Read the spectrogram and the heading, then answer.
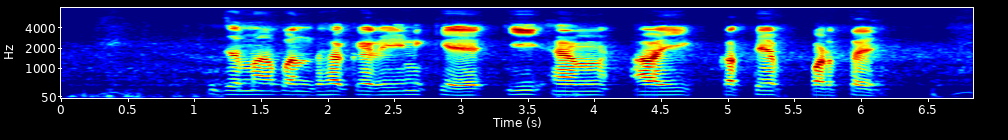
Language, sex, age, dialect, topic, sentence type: Maithili, male, 41-45, Bajjika, banking, question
